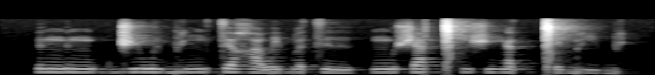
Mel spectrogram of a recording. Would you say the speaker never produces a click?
no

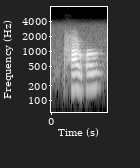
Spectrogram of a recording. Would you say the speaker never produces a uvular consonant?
yes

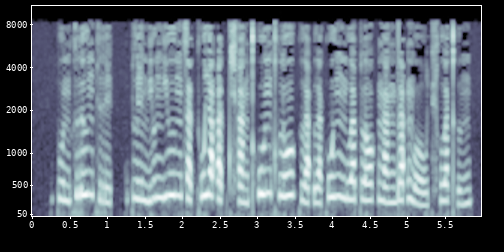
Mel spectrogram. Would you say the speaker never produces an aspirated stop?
no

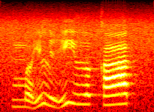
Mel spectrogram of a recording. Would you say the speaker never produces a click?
yes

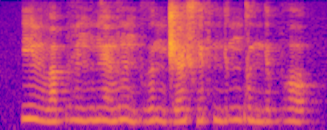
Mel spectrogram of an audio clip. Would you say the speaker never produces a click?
yes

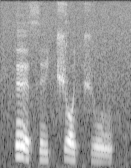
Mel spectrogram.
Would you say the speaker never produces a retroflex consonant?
yes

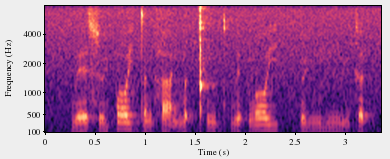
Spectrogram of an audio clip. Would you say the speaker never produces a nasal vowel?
yes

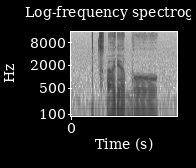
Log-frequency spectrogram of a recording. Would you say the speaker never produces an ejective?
no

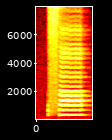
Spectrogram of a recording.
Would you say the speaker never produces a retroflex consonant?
yes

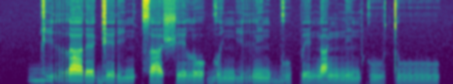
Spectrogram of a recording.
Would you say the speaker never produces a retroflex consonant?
yes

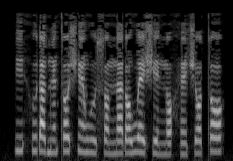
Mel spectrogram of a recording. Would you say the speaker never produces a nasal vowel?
no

